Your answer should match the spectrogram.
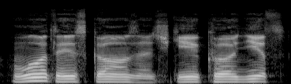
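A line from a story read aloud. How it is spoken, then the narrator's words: Purring to a lullaby tune. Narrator (Russian): промурлыкал Михаил на мотив колыбельной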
